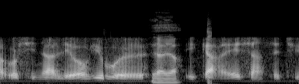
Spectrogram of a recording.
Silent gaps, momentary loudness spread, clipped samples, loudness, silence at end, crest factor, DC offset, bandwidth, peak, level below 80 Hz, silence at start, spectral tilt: none; 5 LU; under 0.1%; -21 LUFS; 0 s; 18 dB; under 0.1%; 12.5 kHz; -4 dBFS; -52 dBFS; 0 s; -5.5 dB/octave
